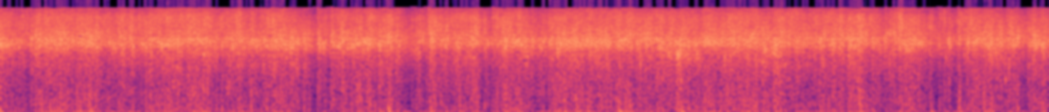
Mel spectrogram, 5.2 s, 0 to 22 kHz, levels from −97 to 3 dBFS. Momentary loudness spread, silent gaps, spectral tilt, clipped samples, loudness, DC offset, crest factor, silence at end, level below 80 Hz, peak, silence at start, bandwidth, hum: 1 LU; none; 2.5 dB/octave; 0.5%; -6 LUFS; 0.6%; 8 dB; 0 s; -42 dBFS; 0 dBFS; 0 s; over 20 kHz; none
